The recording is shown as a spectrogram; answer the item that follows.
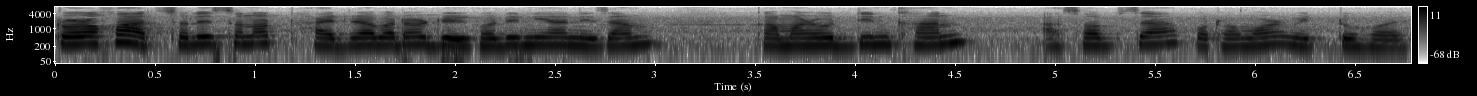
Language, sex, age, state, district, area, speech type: Assamese, female, 30-45, Assam, Lakhimpur, rural, read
